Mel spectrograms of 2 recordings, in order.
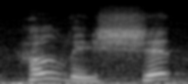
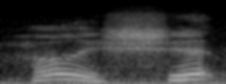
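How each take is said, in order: First: It is spoken plainly without a stutter or lisp. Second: It is spoken with a stutter and a lisp.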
